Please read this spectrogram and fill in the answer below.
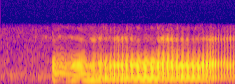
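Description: A steady, rough, rumbling tone during breathing from a small dog, consistent with snoring.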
